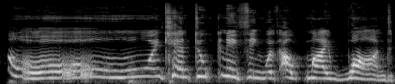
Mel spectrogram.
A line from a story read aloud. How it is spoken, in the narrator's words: Bibi cried out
